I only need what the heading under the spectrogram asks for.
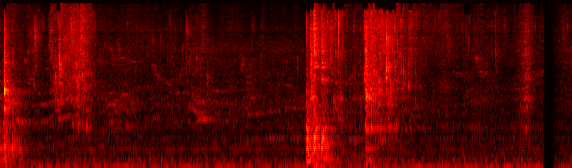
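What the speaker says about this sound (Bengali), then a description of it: "এখন পরিমাণ মতো পানি দিয়ে দেব।" Water splashes into a cooking pot in two short pouring bursts, close by, over a steady low background hum.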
